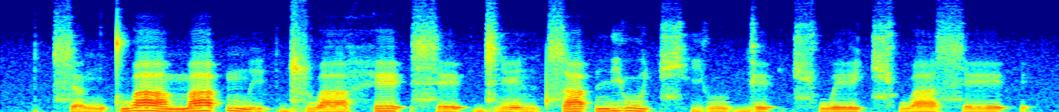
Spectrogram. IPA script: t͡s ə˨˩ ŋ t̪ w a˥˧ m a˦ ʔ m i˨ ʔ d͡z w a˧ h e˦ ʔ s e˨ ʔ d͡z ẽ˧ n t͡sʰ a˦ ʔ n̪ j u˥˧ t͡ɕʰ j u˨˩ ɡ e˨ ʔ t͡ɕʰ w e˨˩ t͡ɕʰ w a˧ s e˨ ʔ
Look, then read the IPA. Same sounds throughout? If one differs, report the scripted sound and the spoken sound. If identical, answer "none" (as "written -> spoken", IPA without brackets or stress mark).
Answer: t͡sʰ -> t͡s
